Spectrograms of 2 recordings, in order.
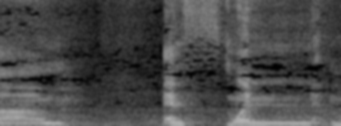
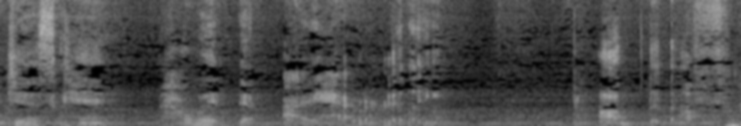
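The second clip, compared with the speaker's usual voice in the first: whispering; 4 semitones lower, 11 dB quieter than usual. Real, not acted. Trailing off breathless.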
